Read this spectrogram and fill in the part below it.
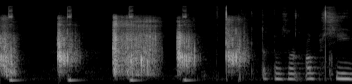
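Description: Dirt crunches repeatedly as blocks are dug out.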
